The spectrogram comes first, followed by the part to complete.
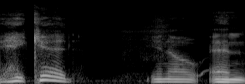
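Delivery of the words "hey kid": acted-out high, shouted call. Retelling how a guy yelled through the open window: imitating a guy yelling. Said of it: "I hear this guy yelling".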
